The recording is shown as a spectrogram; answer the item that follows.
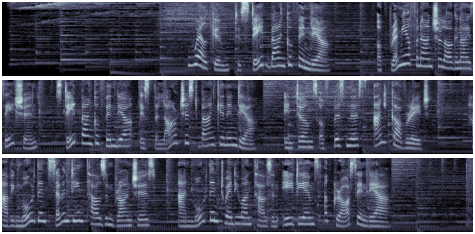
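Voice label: English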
